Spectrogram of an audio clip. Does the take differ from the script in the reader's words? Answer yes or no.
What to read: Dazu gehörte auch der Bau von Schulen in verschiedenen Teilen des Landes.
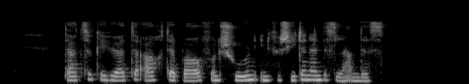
yes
